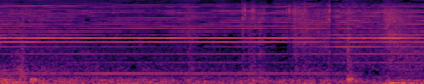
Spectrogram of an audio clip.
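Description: A finger presses an elevator button with a soft click.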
